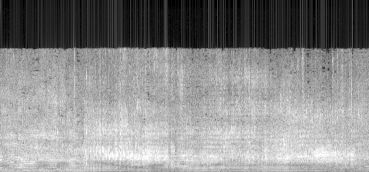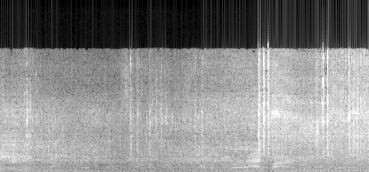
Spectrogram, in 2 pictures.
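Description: Children chatter and call out nearby outdoors.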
